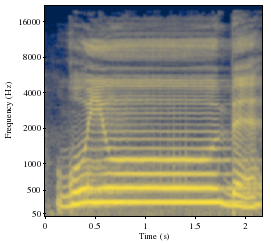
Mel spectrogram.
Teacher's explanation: maka yanya dipanjangkan boleh dua atau empat atau enam harakat asal konsisten dalam sekali bacaan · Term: Mad aridli sukun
